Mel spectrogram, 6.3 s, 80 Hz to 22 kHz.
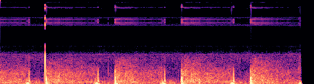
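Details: Patient with Marfan syndrome: slow paired heart sounds near 44 a minute, with a soft fading early diastolic decrescendo murmur after the second sound; aortic regurgitation.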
